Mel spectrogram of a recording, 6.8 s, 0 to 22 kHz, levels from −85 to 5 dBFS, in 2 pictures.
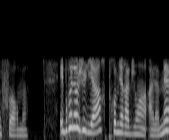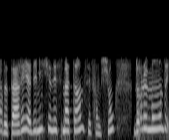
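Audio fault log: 3.34–3.45 s and 6.14–6.27 s: lost AMR speech frames. Each time the decoder reuses the last good frame at fading gain, so the narrowband speech briefly dips and smears.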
